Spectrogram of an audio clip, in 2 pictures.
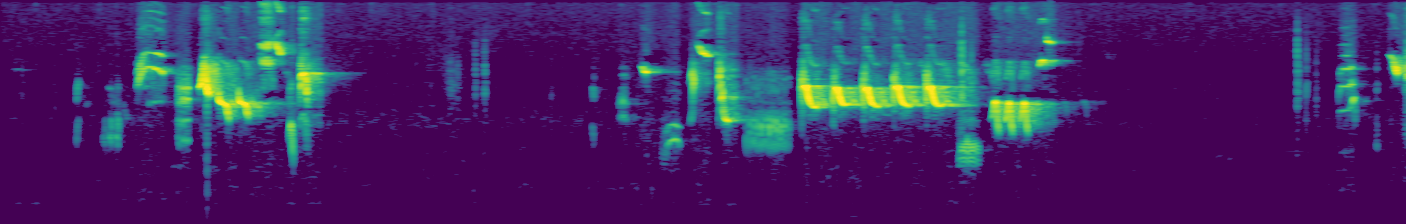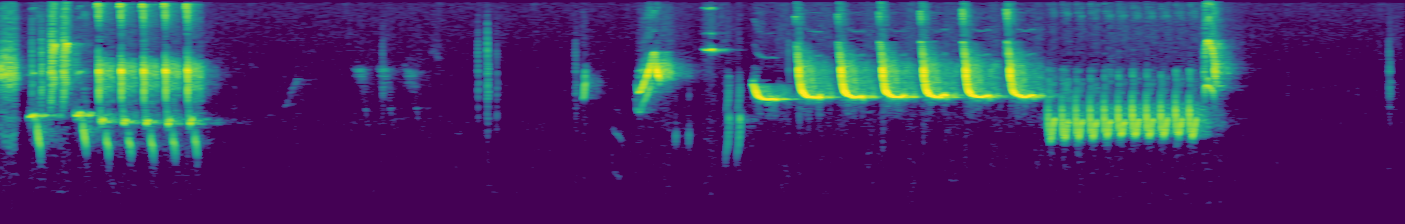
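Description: A songbird singing in four separate phrases with pauses between them. Each phrase is a quick run of high, repeated whistled notes, and the last and longest phrase drops to a lower trill near its end.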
